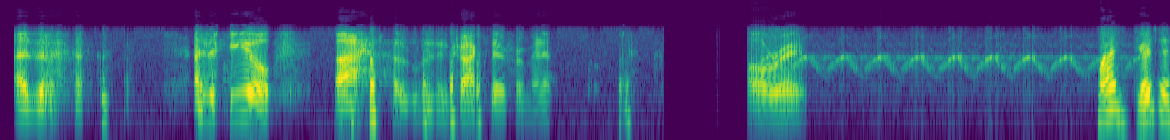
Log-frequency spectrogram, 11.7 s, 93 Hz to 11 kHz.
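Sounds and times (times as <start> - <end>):
laughter: 0.2 - 1.3, 2.0 - 2.6, 3.4 - 5.2
speech: 0.2 - 1.3, 1.9 - 6.4, 7.5 - 8.2, 11.0 - 11.6
ambulance siren warbling: 7.5 - 11.6.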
